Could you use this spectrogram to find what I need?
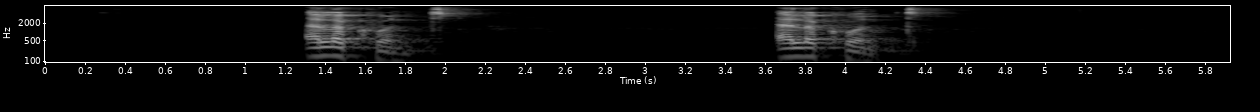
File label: "Eloquent", English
